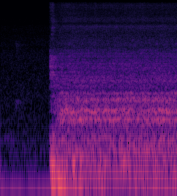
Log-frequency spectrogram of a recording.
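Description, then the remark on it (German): After a brief quiet moment, a button-operated washing machine, just started with its timer and start buttons, abruptly begins pumping in water, a steady, fairly loud rushing and hissing that continues unbroken to the end. “Jetzt pumpt sie gerade Wasser auf.”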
